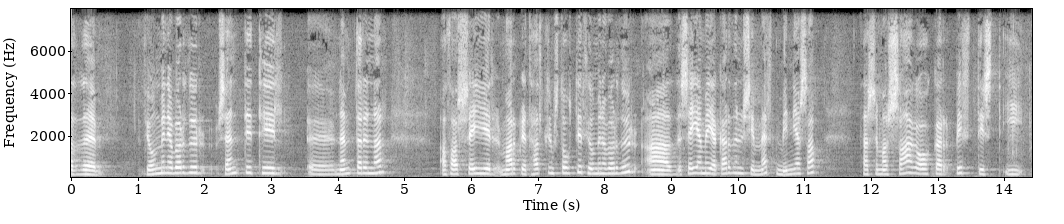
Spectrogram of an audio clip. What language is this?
Icelandic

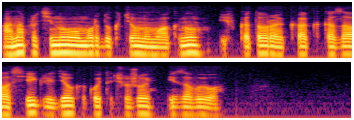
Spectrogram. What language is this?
Russian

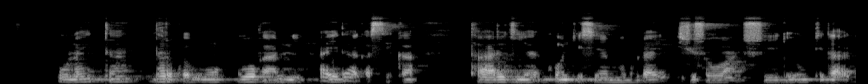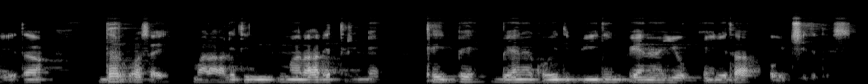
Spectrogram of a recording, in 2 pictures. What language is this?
Wolaytta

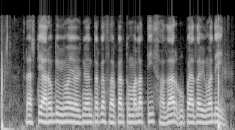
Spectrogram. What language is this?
Marathi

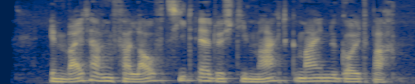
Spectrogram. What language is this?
German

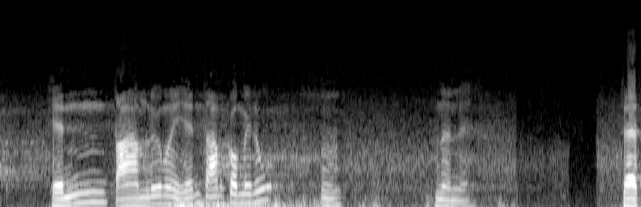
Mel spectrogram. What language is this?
Thai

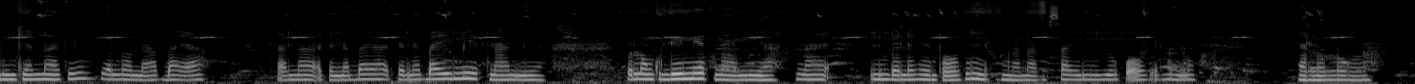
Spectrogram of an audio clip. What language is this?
Masai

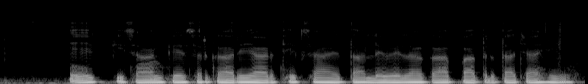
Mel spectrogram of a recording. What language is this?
Magahi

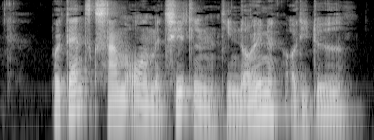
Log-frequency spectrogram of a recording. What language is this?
Danish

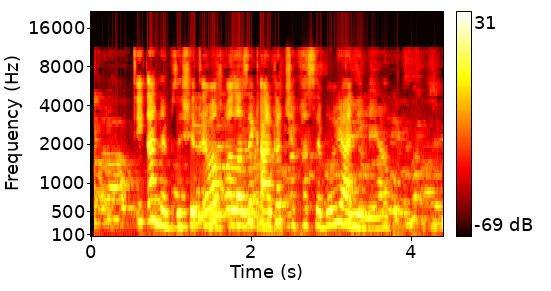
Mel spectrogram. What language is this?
Georgian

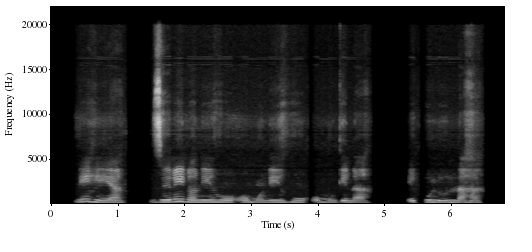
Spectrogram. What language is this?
Igbo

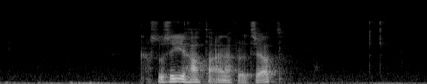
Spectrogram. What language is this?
Faroese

